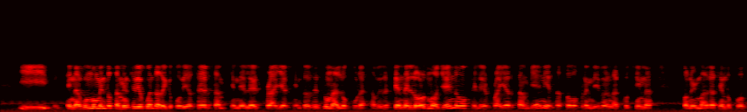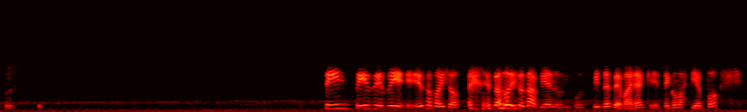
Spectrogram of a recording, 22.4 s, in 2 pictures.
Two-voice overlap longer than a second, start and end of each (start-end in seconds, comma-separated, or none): none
